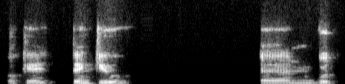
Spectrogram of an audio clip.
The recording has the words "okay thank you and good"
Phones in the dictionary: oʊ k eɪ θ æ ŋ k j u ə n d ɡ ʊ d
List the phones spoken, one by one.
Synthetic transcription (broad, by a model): oʊ k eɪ t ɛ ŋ k j u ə n ɡ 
